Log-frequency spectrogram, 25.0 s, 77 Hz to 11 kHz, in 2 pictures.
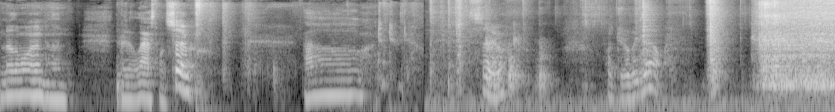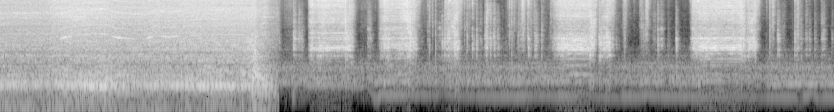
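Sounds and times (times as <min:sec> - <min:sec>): power drill drilling: 0:11.3 - 0:19.5, 0:20.8 - 0:21.8, 0:22.8 - 0:24.1.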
